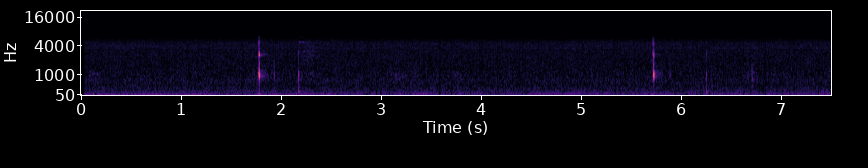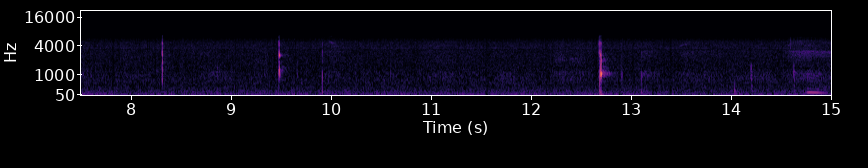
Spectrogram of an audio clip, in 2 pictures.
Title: Baby Hiccups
